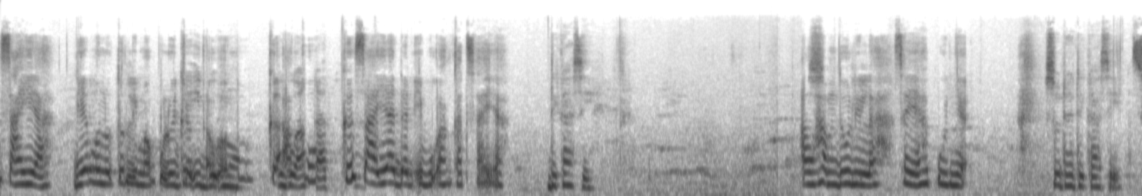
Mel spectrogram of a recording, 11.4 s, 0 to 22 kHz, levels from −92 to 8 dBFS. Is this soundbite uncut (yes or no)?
yes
